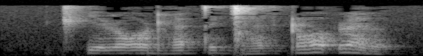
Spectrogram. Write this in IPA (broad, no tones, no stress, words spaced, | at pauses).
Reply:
t͡ʃʼi ɭɔːɖʱæʔtʏɡ͡ǀæːz ʈɔːʔɭæə̯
